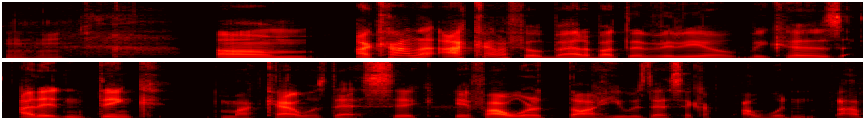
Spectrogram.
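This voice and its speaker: Heard on a very clean recording with a silent background, this voice has an American accent and a bright, sharp tone. It moves at a moderate pace with ordinary pitch variation and big swings in loudness. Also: man. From northern Ohio. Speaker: musician and content creator. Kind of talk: casual interview chat. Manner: halting, many fillers.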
